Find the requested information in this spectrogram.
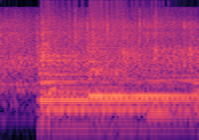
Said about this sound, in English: Clap your hands together for this great man of God. Amen.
